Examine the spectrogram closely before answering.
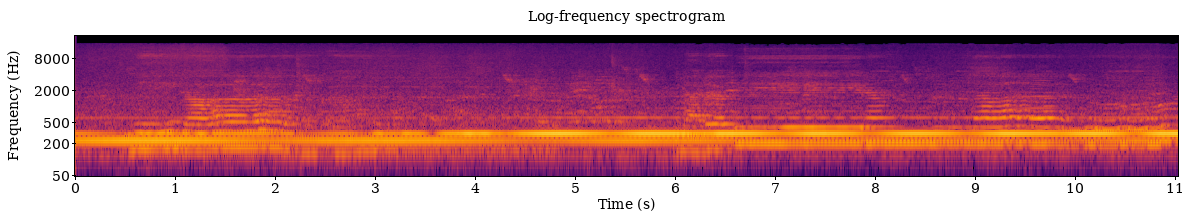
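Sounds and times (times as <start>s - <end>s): sustained musical drone: 0.0s - 11.0s.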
